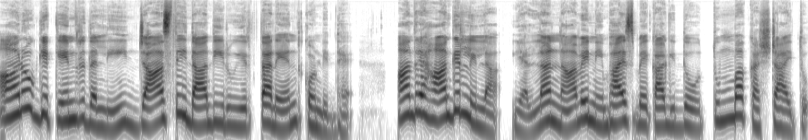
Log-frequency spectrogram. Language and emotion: Kannada, sad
